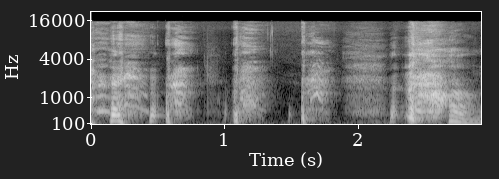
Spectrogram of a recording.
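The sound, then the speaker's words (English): A person with a cough lingering for about six weeks coughs loudly several times in a row, with harsh, uneven bursts and some throat clearing between them. “I've had a cough for ever since for like 6 weeks.”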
